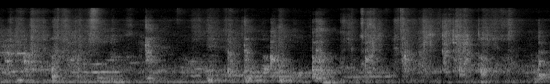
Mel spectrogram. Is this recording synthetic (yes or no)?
yes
